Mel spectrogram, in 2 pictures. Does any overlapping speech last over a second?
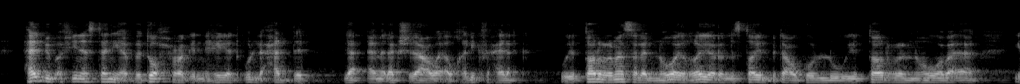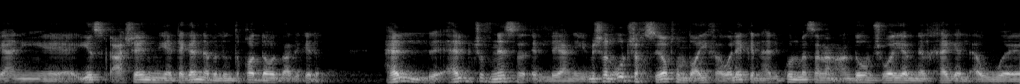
No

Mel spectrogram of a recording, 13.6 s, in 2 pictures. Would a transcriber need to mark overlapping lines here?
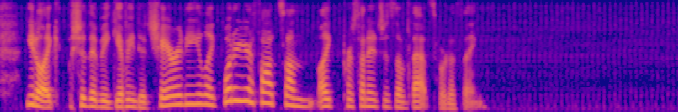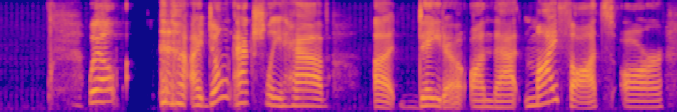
No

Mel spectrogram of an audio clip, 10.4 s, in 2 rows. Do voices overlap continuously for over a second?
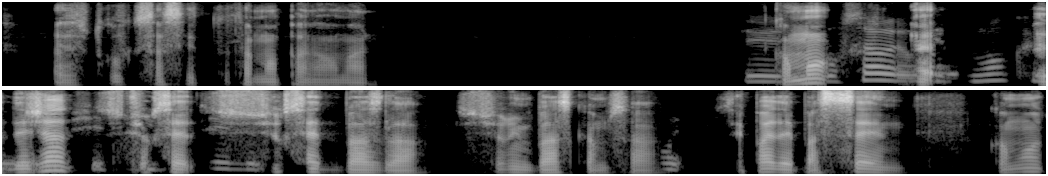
Yes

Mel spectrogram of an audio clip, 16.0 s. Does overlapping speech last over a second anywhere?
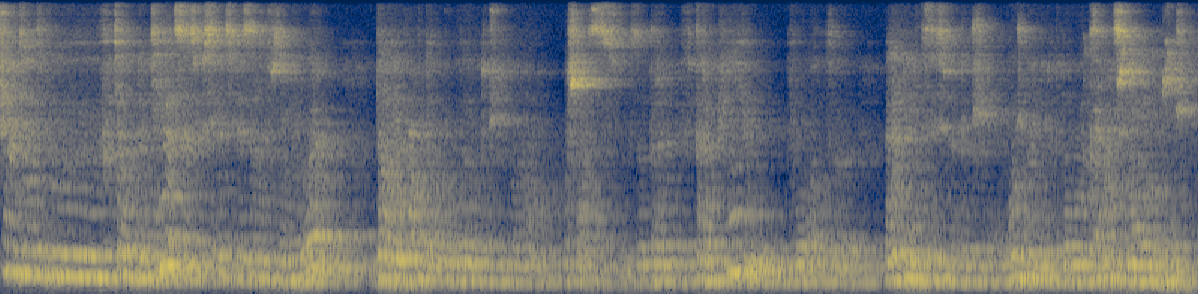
Yes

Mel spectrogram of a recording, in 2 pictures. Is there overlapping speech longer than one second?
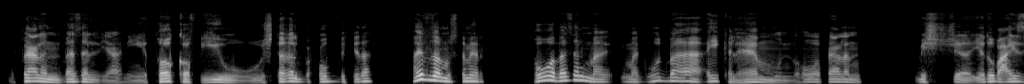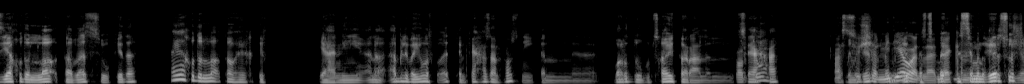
Yes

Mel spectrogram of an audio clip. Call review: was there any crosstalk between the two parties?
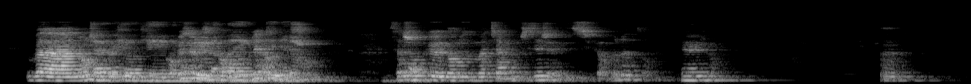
Yes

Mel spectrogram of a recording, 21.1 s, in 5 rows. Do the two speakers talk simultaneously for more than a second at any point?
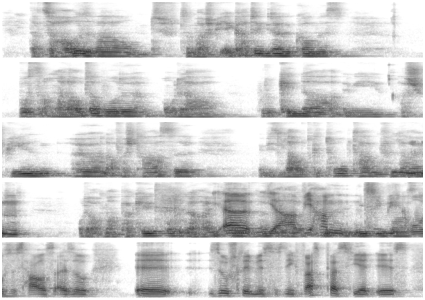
Yes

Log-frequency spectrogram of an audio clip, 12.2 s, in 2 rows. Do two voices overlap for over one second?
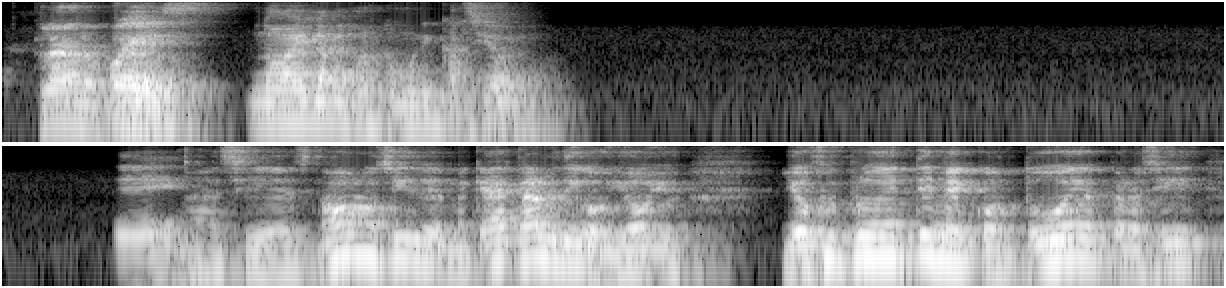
No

